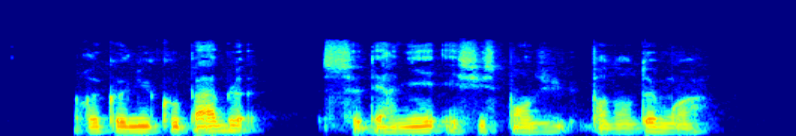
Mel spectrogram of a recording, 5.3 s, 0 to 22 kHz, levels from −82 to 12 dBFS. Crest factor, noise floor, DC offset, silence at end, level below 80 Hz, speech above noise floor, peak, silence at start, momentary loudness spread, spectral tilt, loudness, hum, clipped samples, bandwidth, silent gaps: 20 dB; -79 dBFS; under 0.1%; 0.65 s; -48 dBFS; 59 dB; -2 dBFS; 0.5 s; 13 LU; -7 dB/octave; -21 LUFS; none; under 0.1%; 7.6 kHz; none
